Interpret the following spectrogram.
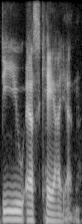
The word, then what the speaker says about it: Duskin: spell it- yeah, it's pronounced like you'd spell it Duskin.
